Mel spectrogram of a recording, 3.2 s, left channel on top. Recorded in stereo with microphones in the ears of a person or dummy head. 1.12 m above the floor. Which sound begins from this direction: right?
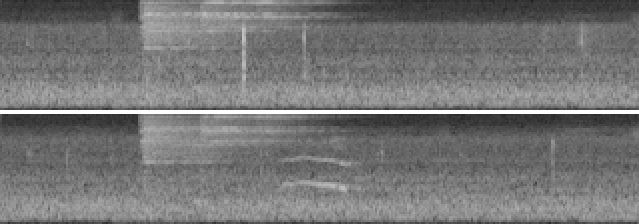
Cutlery clinking, at 0.7 s.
